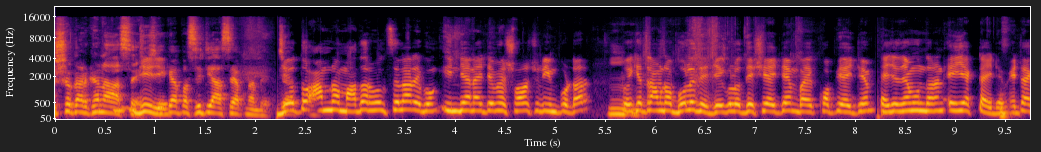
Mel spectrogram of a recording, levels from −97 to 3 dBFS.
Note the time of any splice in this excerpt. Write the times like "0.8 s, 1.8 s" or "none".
2.2 s, 8.2 s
